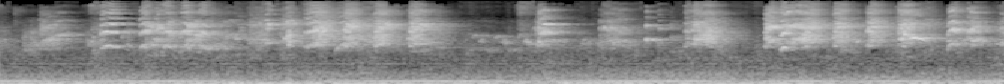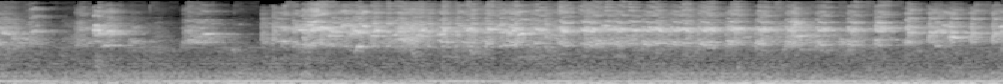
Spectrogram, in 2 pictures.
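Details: Several lovebirds chatter while eating. Choppy bursts of harsh, high squawks build to a sustained, dense chorus in the second half, with a steady low hum.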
